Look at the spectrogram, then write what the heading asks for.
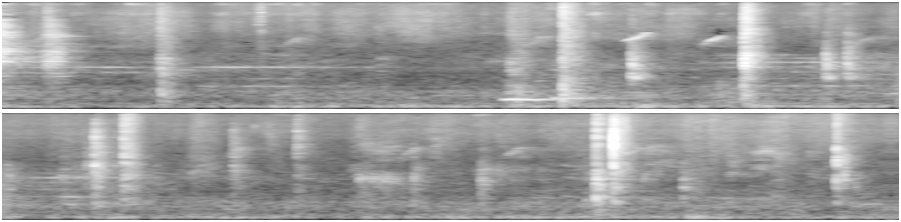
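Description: Faint bird chirps in the background of a quiet room, with scattered soft clicks and taps and one louder short knock about three seconds in.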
